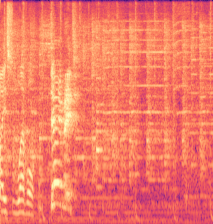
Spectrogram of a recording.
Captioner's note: shouts "DAMMIT!"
